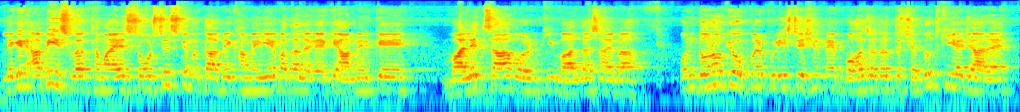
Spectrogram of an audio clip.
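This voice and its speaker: A high-pitched male voice with a Pakistani accent, recorded in an echoey room. He presents news commentary in an explanatory way, restating key points for emphasis. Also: steady tone, a little fast, slight background noise. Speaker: host presenting a news report.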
